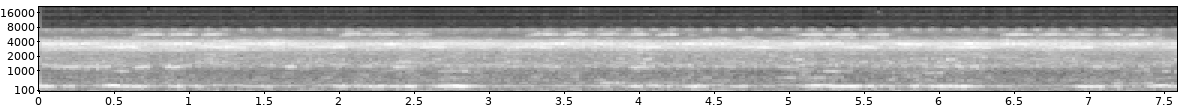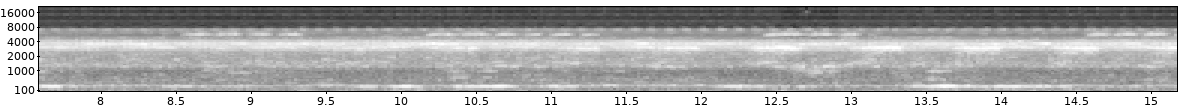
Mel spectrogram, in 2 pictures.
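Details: High, continuous insect buzz recorded in front of a dwelling, broken by clusters of quick pulsed chirps at irregular intervals, with a low constant hum beneath.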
